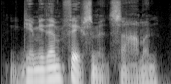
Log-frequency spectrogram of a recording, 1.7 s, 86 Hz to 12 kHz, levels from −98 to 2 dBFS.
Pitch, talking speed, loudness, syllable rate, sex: 85 Hz, 210 wpm, -19 LUFS, 5.9 syllables/s, male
